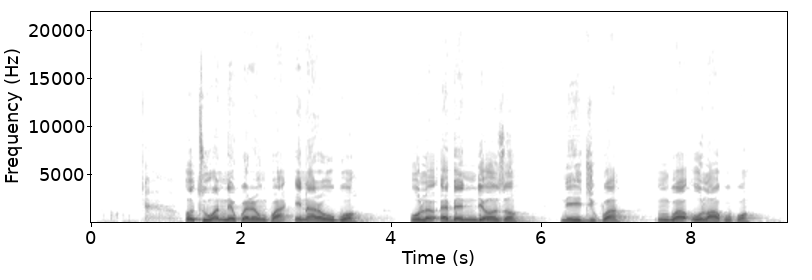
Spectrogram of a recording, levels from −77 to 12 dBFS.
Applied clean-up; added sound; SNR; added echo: none; none; none; none.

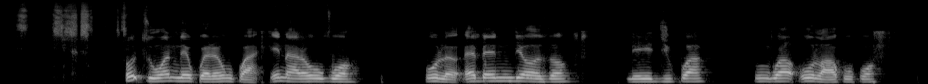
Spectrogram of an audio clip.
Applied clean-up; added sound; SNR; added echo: neural mask model DeepFilterNet 3.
